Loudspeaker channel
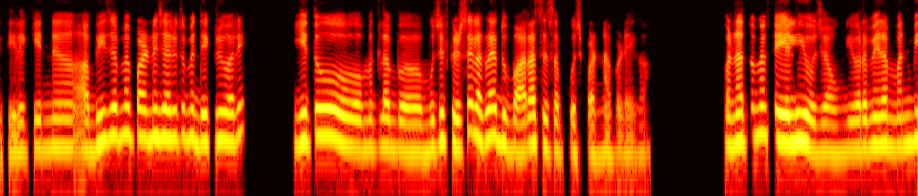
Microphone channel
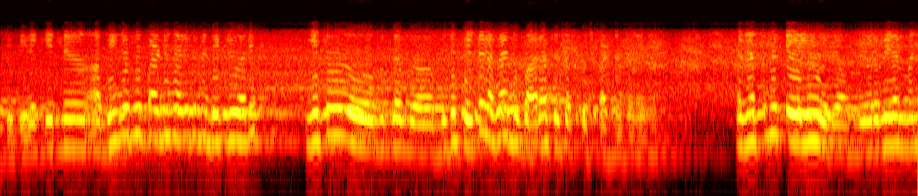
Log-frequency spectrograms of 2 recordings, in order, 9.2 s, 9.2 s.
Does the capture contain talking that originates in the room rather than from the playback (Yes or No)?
No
